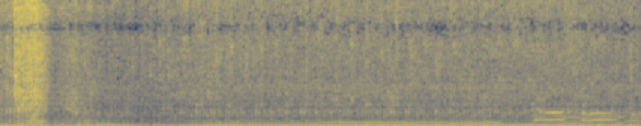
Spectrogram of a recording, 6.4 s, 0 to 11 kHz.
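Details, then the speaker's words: Nissan 240 fitted with a Nissan pickup crankshaft, first start after the swap, run only briefly because the cooling system is out: brief crank, catches at once, then a steady, even idle with no knocks or ticks. Sounds healthy. "Just a little sneak peek of what's going on, and yeah, she is running. She is running."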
